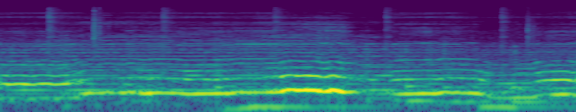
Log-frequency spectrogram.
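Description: A man singing a Hindi film song live into a microphone, drawing out long wavering notes without words between the sung lines, with a step down in pitch near the end.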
